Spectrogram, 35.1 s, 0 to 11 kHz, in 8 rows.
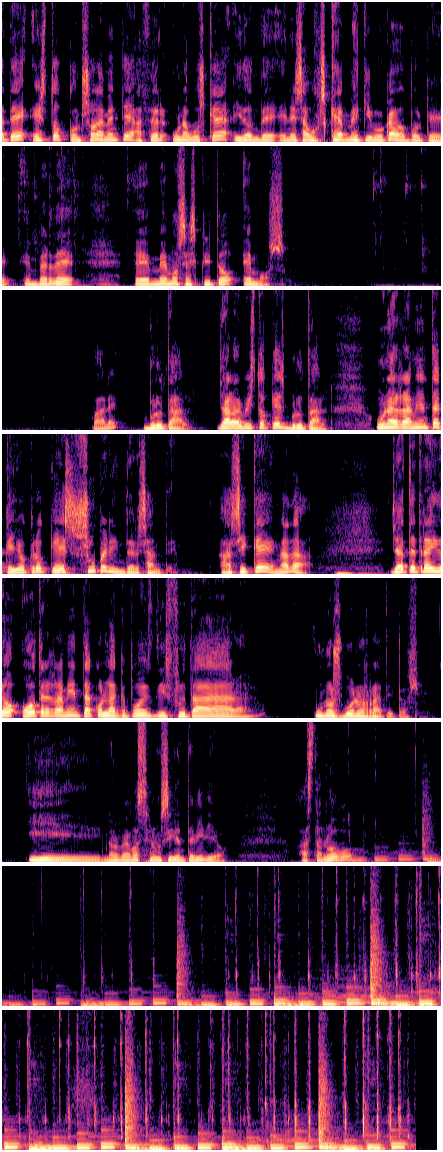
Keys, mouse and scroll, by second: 4.6-5.5 typing, 7.8-9.0 typing, 24.9 super+x.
